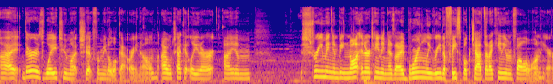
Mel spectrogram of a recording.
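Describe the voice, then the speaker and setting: Music plays behind a woman whose fairly high voice stays monotone and flat. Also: moderate pace. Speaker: video game streamer. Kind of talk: live gaming stream chat. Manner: mumbling to herself.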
